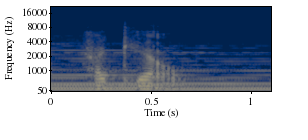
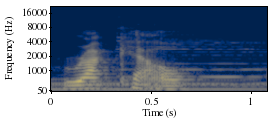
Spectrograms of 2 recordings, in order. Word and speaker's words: Raquel: My name is pronounced Raquel. It's not Raquel, Rachel, or another name.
